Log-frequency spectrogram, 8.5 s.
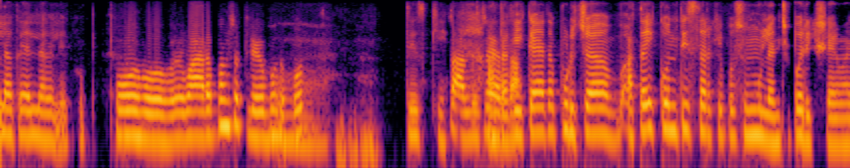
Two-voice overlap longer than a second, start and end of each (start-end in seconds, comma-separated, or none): none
